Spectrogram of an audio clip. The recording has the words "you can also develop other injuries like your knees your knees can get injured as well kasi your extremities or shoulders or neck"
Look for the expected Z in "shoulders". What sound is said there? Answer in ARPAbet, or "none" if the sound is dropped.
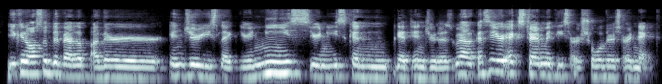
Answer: S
